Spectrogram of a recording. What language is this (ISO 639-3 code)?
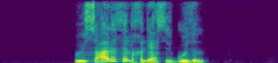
kab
